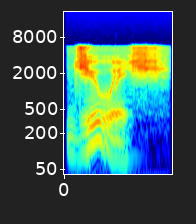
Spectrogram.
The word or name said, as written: Jewish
